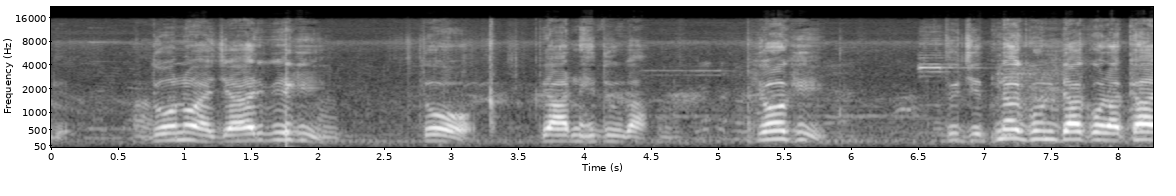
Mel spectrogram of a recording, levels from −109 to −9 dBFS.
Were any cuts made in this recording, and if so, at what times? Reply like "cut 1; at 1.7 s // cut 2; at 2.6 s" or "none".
cut 1; at 1.8 s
